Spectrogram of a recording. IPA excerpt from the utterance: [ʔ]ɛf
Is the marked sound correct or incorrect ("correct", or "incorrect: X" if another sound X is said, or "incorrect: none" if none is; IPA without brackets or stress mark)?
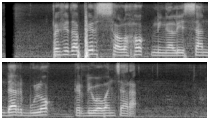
incorrect: p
